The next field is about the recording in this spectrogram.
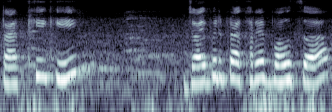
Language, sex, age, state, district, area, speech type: Odia, female, 45-60, Odisha, Jagatsinghpur, rural, spontaneous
